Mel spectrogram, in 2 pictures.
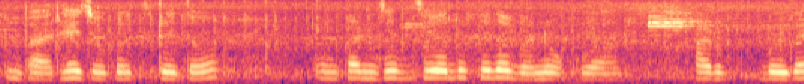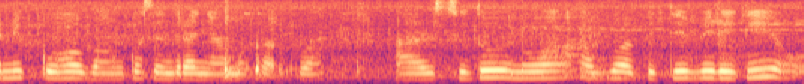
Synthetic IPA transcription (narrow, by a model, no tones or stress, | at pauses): baɾɛd͡ʒɔɡɔt̪ɾɛd̪ɔ | ɔnkand͡ʒip̚d͡ʒijəʔlukɛd̪ɔbanuʔkɔwaːɾ | bɔjɡanip̚kɔɦɔbaŋkɔsɛnd̪ɾaɲamaka̰ʔkɔwaː | ɾsud̪unɔwaabaʔpit̪ibiɾiɡi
